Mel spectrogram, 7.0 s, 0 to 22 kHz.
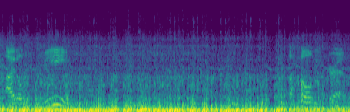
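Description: A Ford F150 prerunner's engine roars loudly and close in a dense, rough rumble that holds throughout, with brief voices cutting in over it.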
